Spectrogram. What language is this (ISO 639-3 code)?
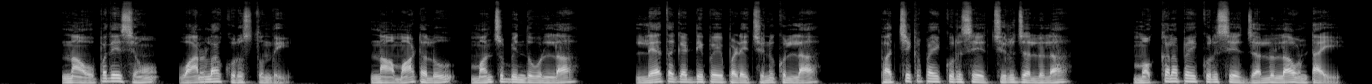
tel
